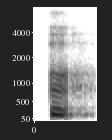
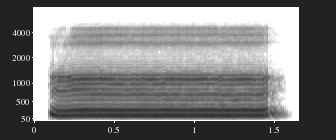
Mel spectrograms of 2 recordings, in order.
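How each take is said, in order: First: The vowel is held very briefly. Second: The vowel is drawn out very long. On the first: "If you use one unit of time to pronounce that letter, then it becomes hrasva" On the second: "more than two unit of time, then it becomes pluta. ... long time"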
